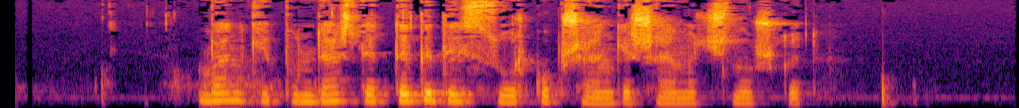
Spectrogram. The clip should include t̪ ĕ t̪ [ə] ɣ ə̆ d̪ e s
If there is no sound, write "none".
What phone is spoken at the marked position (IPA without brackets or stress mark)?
ə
